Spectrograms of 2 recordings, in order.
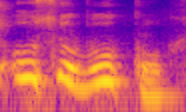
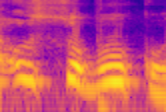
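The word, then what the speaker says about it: osso buco: ديت بس هي المشكله ان هي مش اوصو بوكو هي اوصو بوكو دي دي الصح ليه لان هي حتى لو تلاحظوا بصوا يا جماعه او اس اس في تشديد على الاس فهو النطق الصح للاسف اللي انا بقوله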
